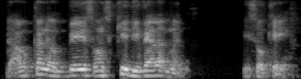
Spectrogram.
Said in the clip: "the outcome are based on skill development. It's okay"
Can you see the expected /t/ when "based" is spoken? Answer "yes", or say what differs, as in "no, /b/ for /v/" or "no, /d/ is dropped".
no, /t/ is dropped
